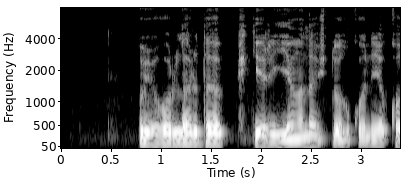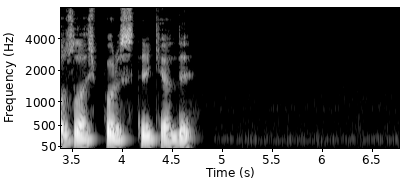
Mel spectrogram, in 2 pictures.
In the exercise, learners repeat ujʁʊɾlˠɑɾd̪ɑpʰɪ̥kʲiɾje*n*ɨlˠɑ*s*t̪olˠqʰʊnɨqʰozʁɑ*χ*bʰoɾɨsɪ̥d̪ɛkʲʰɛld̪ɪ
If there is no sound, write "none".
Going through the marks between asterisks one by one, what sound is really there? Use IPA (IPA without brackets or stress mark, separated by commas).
ŋ, ʃ, ʃ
